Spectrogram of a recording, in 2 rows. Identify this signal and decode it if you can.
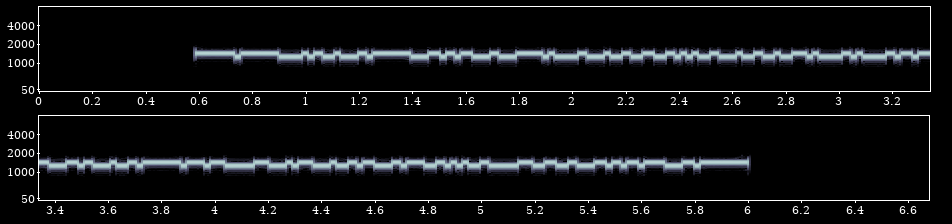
RTTY (45.45 baud, 170 Hz shift), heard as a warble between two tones, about 1360 Hz centre. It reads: NAME IS LEE, QTH AUSTIN,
